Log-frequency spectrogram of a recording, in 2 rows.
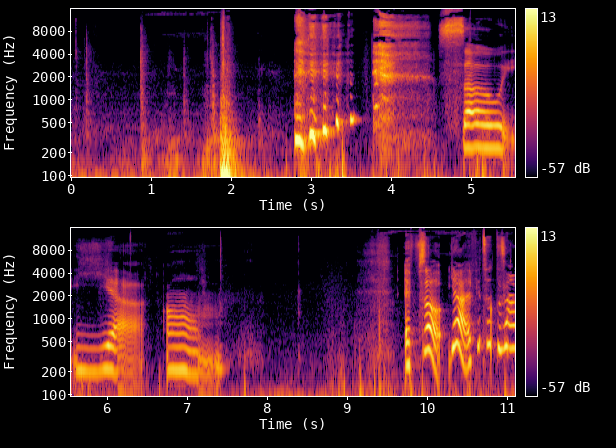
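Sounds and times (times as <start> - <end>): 
door pushed shut with a solid low thump: 1.6 - 2.2
speech: 2.8 - 3.6, 4.9 - 7.6, 9.7 - 11.0
shuffling and squeaky handling noise: 5.0 - 11.0.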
